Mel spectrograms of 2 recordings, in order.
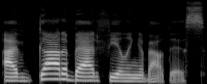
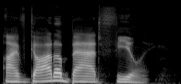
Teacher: For connected speech, let's look at I've got a bad feeling. Native speakers often don't say got a. They blend it together to sound like gotta. So it becomes I've got a bad feeling about this. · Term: linking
